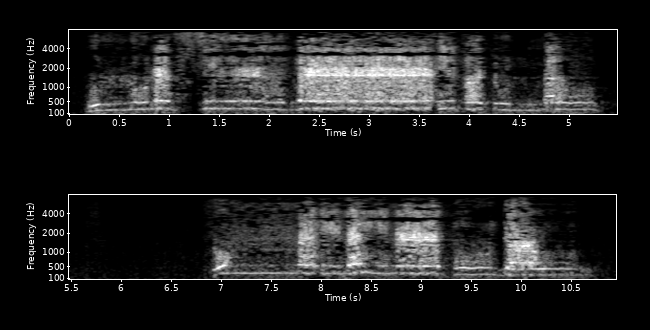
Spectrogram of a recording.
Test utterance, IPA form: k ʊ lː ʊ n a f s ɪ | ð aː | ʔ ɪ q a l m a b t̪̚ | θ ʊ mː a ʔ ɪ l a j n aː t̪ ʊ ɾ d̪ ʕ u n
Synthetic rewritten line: k ʊ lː ʊ n a f s ɪ | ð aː | ʔ ɪ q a l m a w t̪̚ | θ ʊ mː a ʔ ɪ l a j n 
